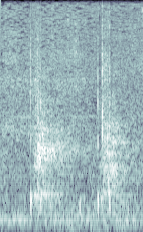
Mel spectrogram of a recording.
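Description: Someone's footsteps descend stairs from the crypt of the Capitol, a few soft, evenly spaced steps heard faintly at a distance amid quiet room ambience.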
